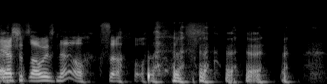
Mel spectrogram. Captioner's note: laughing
